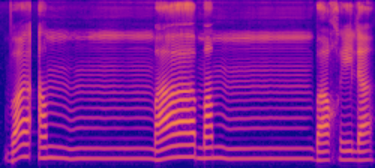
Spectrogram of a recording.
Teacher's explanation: خا کی زیر اور لام کی زبر کو لمبا نہیں کرنا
